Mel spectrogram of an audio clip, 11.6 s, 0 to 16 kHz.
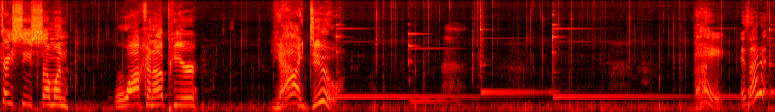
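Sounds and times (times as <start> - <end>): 
speech: 0.0 - 3.0, 4.1 - 5.2, 10.4 - 11.6
doorbell chiming an electronic melody: 5.0 - 11.6.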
